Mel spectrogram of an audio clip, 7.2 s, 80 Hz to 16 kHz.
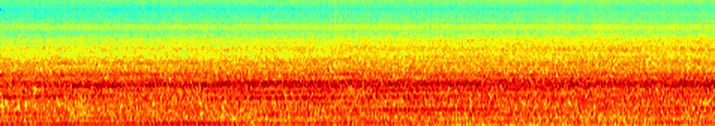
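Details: Toyota Funcargo 2WD with the front wheel raised on a jack and driven in gear; a steady low drone with a faint even tone comes from the worn left front wheel bearing, while the right side is quiet.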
